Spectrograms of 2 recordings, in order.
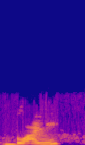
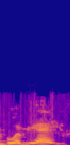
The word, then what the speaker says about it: Blemmyae: I think people, Blemmy is the just Blemmy. – Blemmyae. – I'm gonna say the A is silent because my mouth won't function that way. So I feel like it sounds fancier if I say Blemmyae, like sparkly water.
